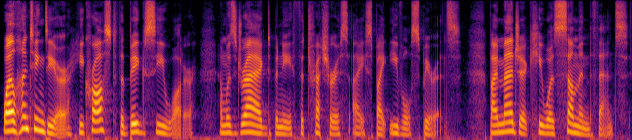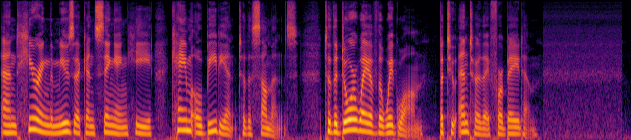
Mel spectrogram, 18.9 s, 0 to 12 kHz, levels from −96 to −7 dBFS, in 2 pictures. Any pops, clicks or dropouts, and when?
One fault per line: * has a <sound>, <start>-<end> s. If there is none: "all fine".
all fine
